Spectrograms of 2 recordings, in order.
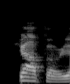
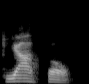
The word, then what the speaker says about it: Schiaffo: Schiaffo, yes. – That's Italian, right? – It sure is. The pronunciation, official pronunciation, which nobody uses, is Schiaffo, but it's Schiaffo to most Americans.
